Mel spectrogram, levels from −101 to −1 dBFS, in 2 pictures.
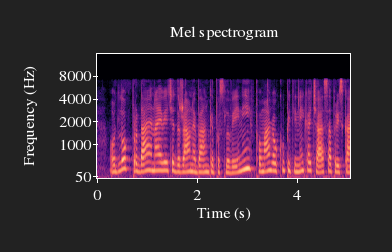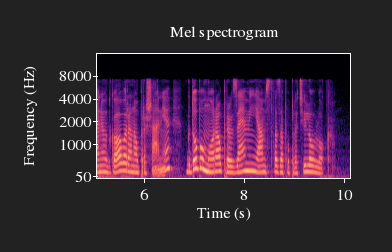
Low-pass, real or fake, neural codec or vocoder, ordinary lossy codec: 7.2 kHz; real; none; AAC, 96 kbps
